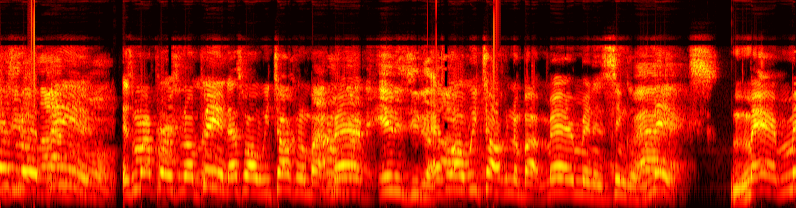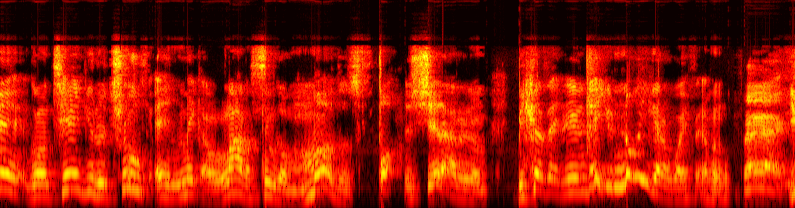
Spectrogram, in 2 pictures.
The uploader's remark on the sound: Although Technical Difficulties occurred with the Audio, We kept recording. We kept pushing and discussing throughout the issue until it was fix at 26:06.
